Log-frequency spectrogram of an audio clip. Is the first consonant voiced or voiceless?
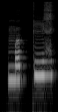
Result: voiced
